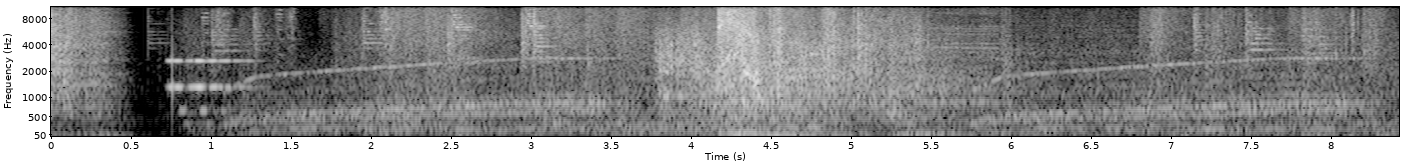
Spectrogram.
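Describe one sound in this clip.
A channelled spell hums with a rising tone.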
